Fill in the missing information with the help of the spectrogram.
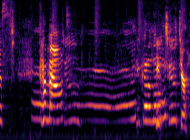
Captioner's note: baby gibberish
